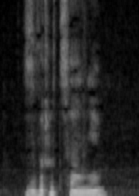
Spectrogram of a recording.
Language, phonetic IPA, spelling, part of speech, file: Polish, [zvruˈt͡sɛ̃ɲɛ], zwrócenie, noun, LL-Q809 (pol)-zwrócenie.wav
